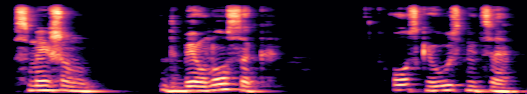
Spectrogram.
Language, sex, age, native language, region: Slovenian, male, 18-29, Slovenian, Central Slovenia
